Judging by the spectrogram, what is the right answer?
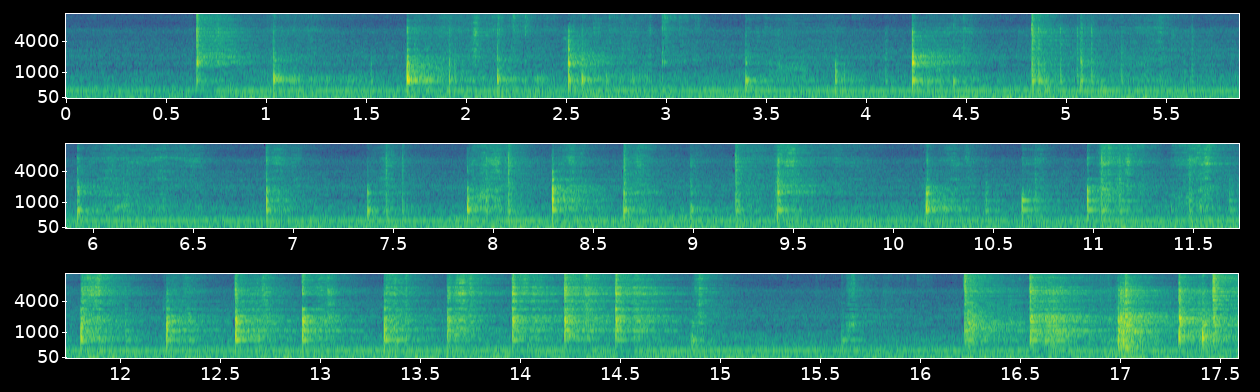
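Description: A metal spoon scraping and tapping against a ceramic plate and the rim of a stainless-steel mixer-grinder jar as spice powders are pushed into the jar: an irregular run of clinks and clicks that comes quicker in the second half.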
